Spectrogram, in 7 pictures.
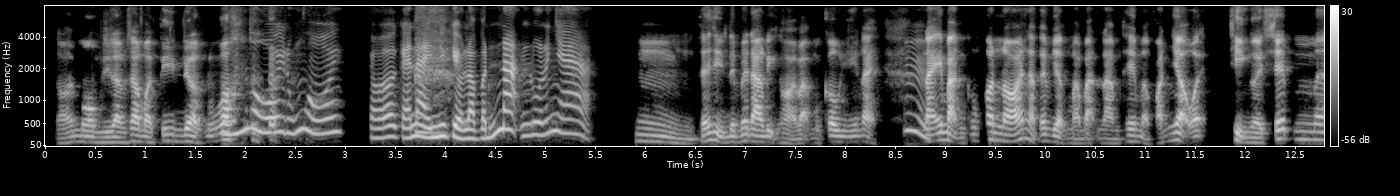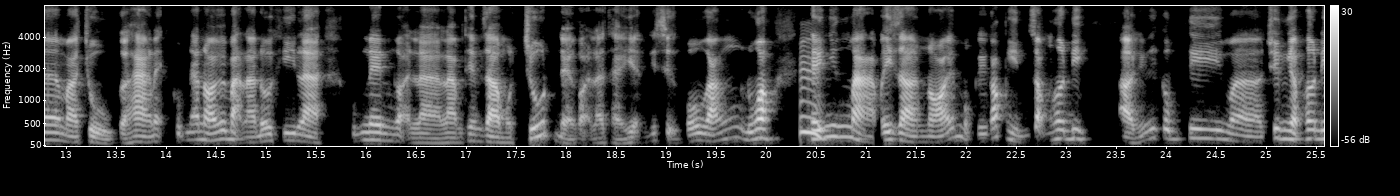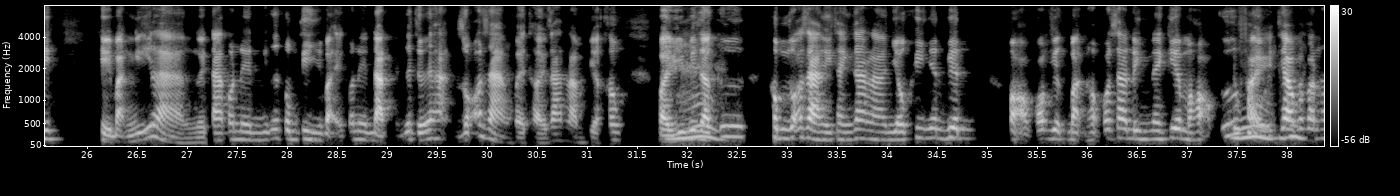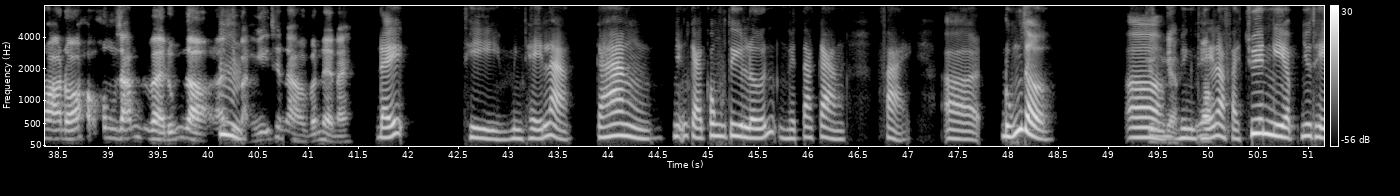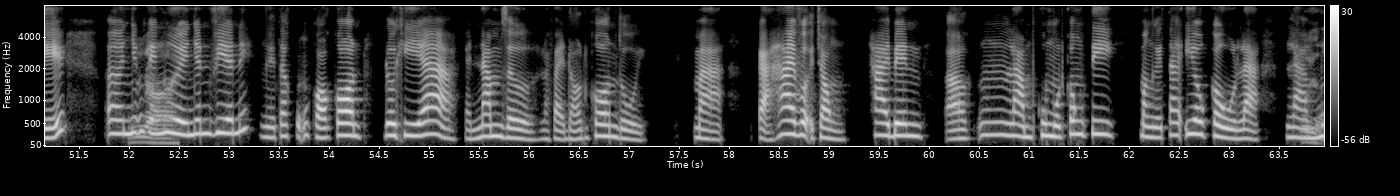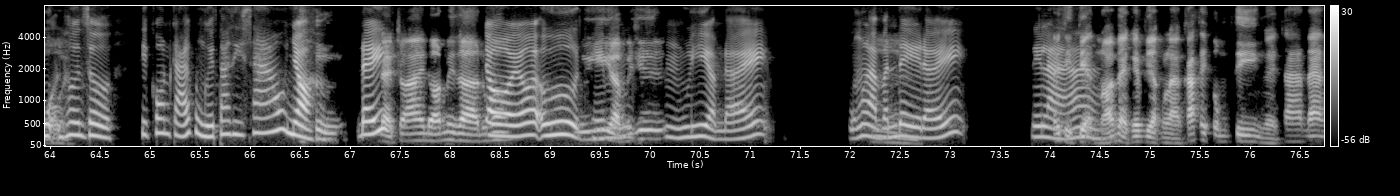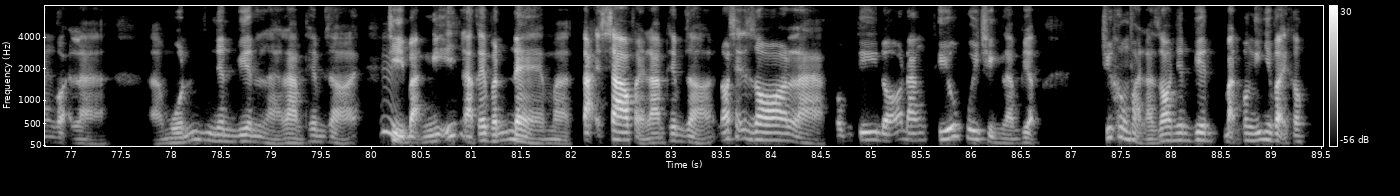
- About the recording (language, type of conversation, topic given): Vietnamese, podcast, Văn hóa làm thêm giờ ảnh hưởng tới tinh thần nhân viên ra sao?
- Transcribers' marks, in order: tapping; laugh; other background noise; laughing while speaking: "Ừ"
